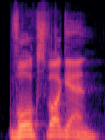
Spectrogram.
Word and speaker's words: Volkswagen: Volkswagen is how we say it in Turkish.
